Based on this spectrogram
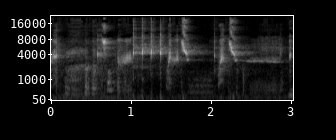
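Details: Pet common starling in a bird room mixing rapid clicks and chatter with loud high whistles, a quick repeated string of sharp notes, then a slurred whistle.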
